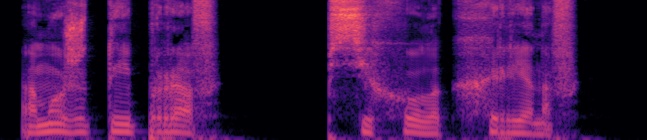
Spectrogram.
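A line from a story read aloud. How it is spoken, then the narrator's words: Forced out. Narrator (Russian): выдавил Шишаков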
